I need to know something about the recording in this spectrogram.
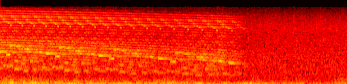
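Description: A magical chime twinkles and falls in pitch.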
